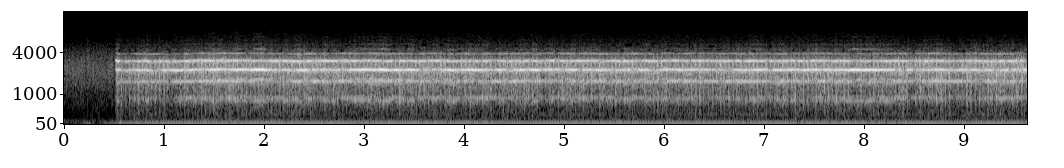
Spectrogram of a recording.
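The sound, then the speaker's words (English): A fire station alarm bell gives a long ring, calling the crew to the station phone: loud and without a break for nearly ten seconds, a steady, shrill metallic clamor over a low hum, starting abruptly after a brief moment of quiet. “On receipt of a long ring, get to that phone in a hurry.”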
